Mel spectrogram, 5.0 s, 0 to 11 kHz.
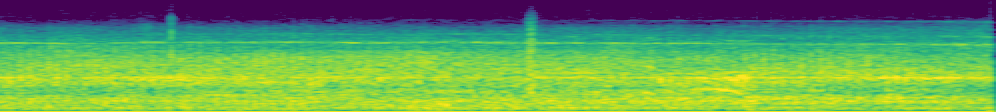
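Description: F-4 Phantom's twin J79 turbojets running steadily as the jet comes in on its landing approach: a steady jet noise with a high whine.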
